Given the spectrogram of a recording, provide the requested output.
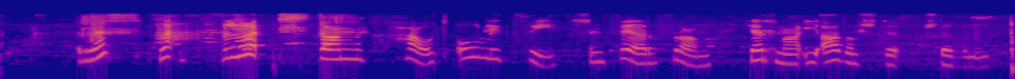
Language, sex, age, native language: Icelandic, male, 11, Icelandic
